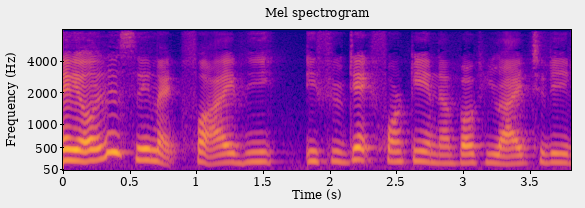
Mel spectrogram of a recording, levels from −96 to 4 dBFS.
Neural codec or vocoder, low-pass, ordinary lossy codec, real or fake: codec, 16 kHz, 0.5 kbps, FunCodec, trained on LibriTTS, 25 frames a second; none; none; fake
